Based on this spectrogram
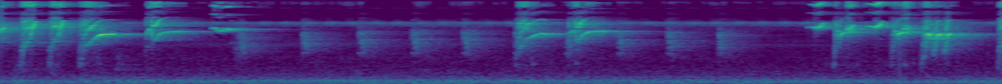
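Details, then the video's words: Bulbul known locally as cucak ranting jawa, singing actively as a lure for training birds: quick clusters of bright chirps and falling whistled notes, separated by quiet gaps, a steady faint high whine throughout. "burung cucak ranting jawa gacor cocok buat pancingan burung bahan"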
